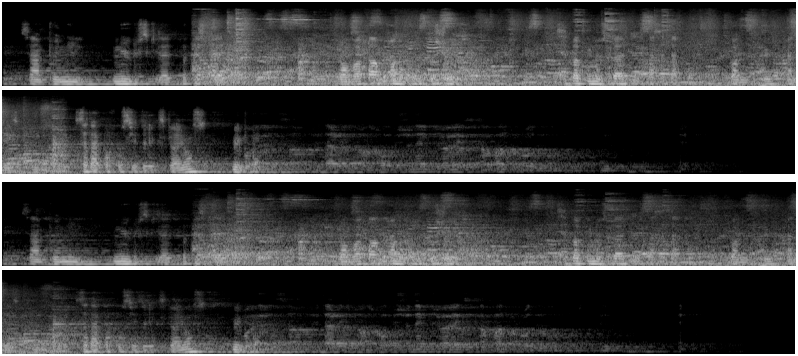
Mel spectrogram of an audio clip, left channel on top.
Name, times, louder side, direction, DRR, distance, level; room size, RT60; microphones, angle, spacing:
voice 1, 0.2-0.8 1.1-2.4 3.4-4.7 5.5-7.0 7.3-10.0 10.2-10.5, left 2 dB, 45° left, 9 dB, 0.9 m, -24 dB
sound 1, 1.9-8.6, left 3 dB, 90° left, 1.4 m, -25 dB
voice 2, 3.0-3.4 10.3-14.4, equal, 45° right, -3 dB, 7.2 m, -42 dB
28.5 x 25.0 x 4.5 m, 2.5 s
head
